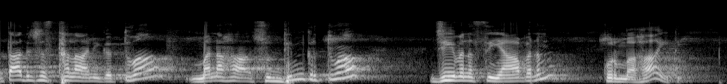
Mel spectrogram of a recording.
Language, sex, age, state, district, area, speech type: Sanskrit, male, 30-45, Kerala, Palakkad, urban, spontaneous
